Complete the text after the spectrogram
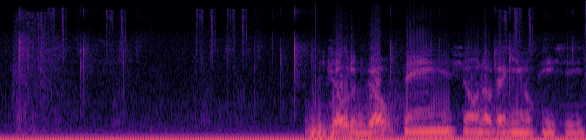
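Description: Building pieces snap into place with quick clicks.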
